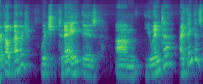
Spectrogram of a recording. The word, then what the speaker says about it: Uinta: So Uinta or Uinta, I don't know how it's pronounced. Uinta, I believe.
